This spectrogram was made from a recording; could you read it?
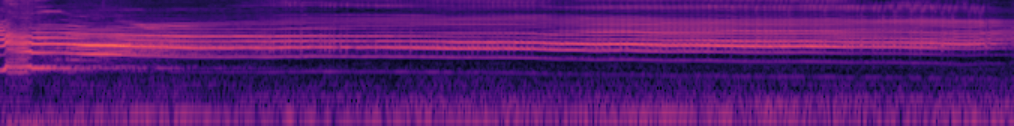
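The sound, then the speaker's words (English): A long, loud, agonized scream from a man, held for several seconds as its pitch slowly sinks, raw, with no other voices around it. “last scream made the gods very happy.”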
